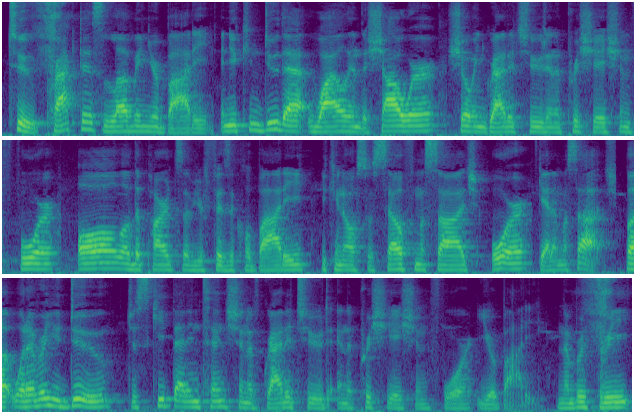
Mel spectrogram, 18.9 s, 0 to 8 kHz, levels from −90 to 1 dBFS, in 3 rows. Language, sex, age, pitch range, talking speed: English, male, 20-39, 105-125 Hz, 170 wpm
